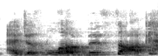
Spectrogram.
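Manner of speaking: high, slow, loud and tearful; sobbing. A narrator's reading. Teacher sobbing over a beautiful sock. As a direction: cry out your love for it. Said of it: "she started to sob".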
